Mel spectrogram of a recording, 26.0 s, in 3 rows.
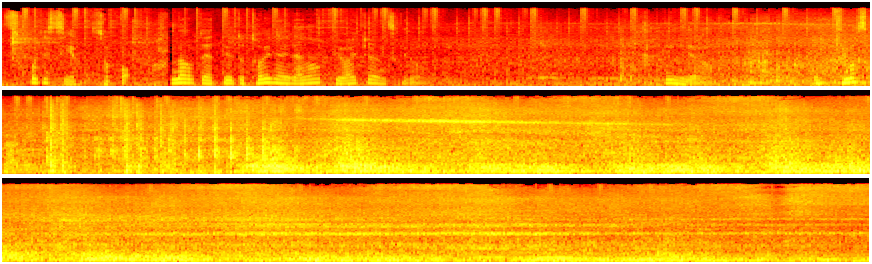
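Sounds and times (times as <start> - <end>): train wheel clicks: 0.0 - 24.6
train rolling rumble: 0.0 - 26.0
high squeal: 11.6 - 16.0.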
